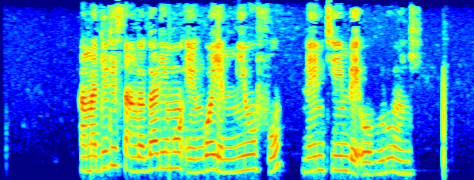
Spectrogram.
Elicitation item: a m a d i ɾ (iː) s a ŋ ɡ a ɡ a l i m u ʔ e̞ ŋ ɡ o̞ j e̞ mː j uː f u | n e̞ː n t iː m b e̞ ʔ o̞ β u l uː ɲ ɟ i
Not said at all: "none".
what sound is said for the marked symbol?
i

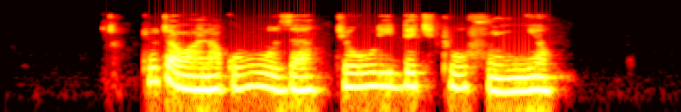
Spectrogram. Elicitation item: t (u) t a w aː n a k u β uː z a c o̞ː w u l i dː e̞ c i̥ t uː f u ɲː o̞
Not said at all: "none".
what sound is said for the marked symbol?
u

